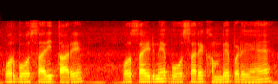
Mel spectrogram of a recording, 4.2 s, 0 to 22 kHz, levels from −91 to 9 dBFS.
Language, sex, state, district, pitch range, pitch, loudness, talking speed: Hindi, male, Uttar Pradesh, Saharanpur, 120-135 Hz, 130 Hz, -17 LUFS, 160 wpm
